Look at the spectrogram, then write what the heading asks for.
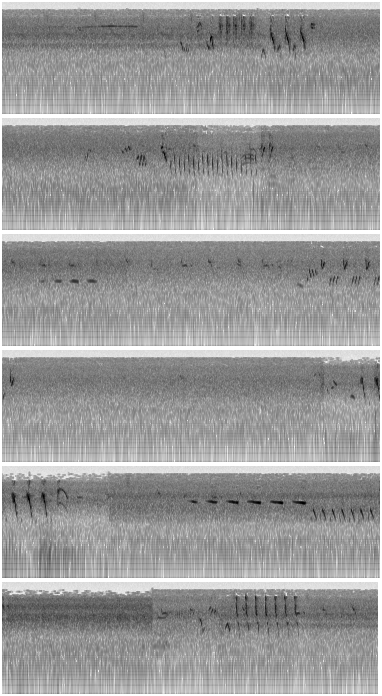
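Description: Outdoor background noise with small birds chirping and trilling throughout, in short calls and several quick rattling trills, busiest a little past the middle.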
